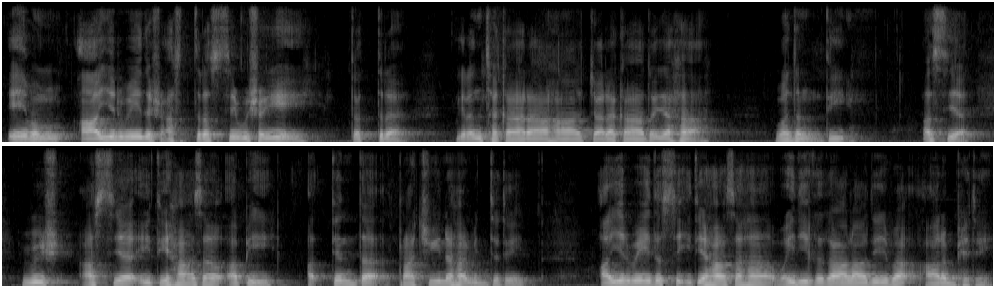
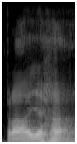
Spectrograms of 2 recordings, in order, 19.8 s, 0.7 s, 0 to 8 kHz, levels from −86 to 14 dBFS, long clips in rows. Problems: none marked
